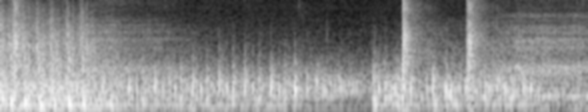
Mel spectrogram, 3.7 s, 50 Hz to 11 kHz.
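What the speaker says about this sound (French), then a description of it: "Des tirs, hein, je sais pas d'où." Bursts of automatic and single gunfire in the Vietnam War shooter game Rising Storm 2: Vietnam crackle at moderate distance, with rapid rattling volleys followed by a few sharper isolated shots.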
